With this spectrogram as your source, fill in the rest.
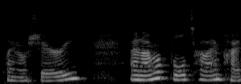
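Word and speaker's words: Chere: My name is Sherry and that is spelled C H E R E. It is spelled a little fancy but pronounced plano Sherry.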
